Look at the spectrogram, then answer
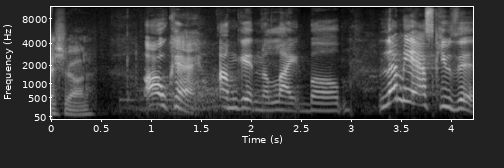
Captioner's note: audience groans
